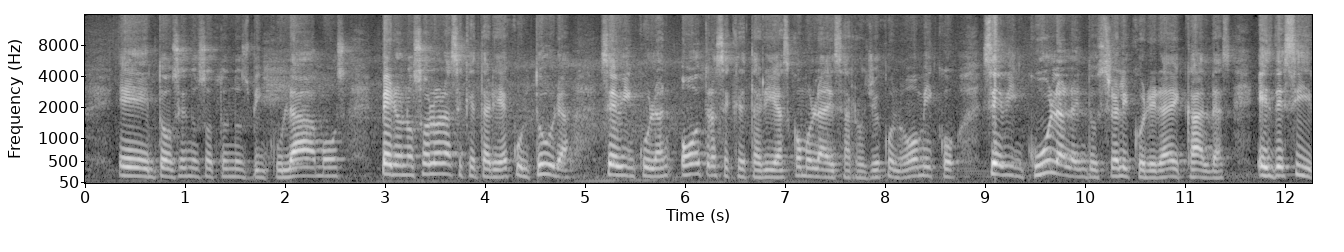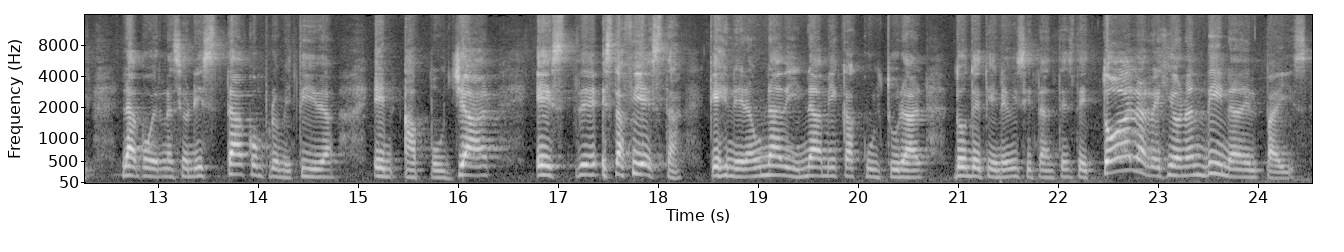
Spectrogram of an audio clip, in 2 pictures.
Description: Luz Elena Castaño Rendón, secretaria de la Secretaría de Cultura de Caldas.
